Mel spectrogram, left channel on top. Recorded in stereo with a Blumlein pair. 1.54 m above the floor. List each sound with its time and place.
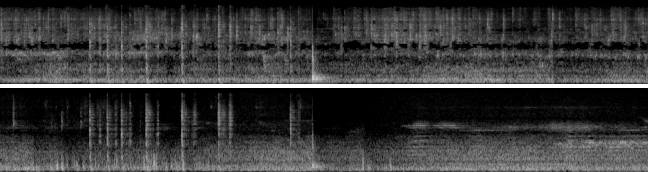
0.9 s typing on a keyboard: straight ahead
3.1 s knocking: 25° left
